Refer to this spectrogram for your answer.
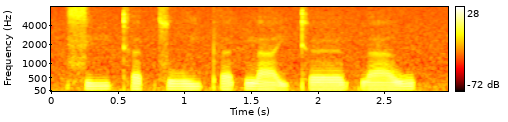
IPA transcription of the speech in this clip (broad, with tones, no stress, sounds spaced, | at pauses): s iː˨˧ kʰ ɐ˨ t̚ s uː˨ j pʰ ɐ˨˥ t̚ n̪ aː˨˩ j kʰ œː˨ kʷ aː˨˥ w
